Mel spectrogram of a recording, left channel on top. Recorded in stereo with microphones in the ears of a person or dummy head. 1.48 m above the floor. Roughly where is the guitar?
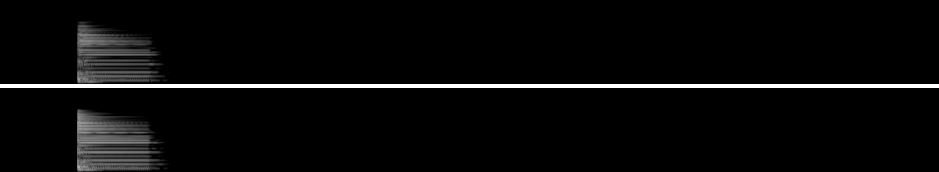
Right.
